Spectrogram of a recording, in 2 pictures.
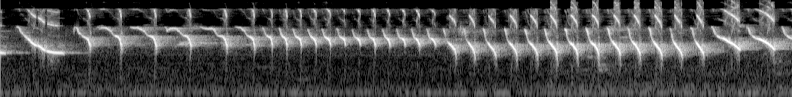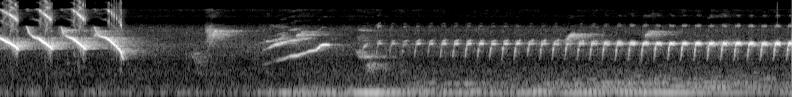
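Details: Kenari AF canary pours out a tight, rapid trill of sharp descending notes for over four seconds, pauses, then adds a few swooping whistles and a steady buzzing trill, with low room hum beneath.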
